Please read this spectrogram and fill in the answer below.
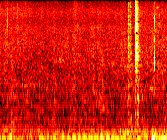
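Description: A few faint clicks of roasted oyster shells being handled, the clearest near the end, over a steady low rumble.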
